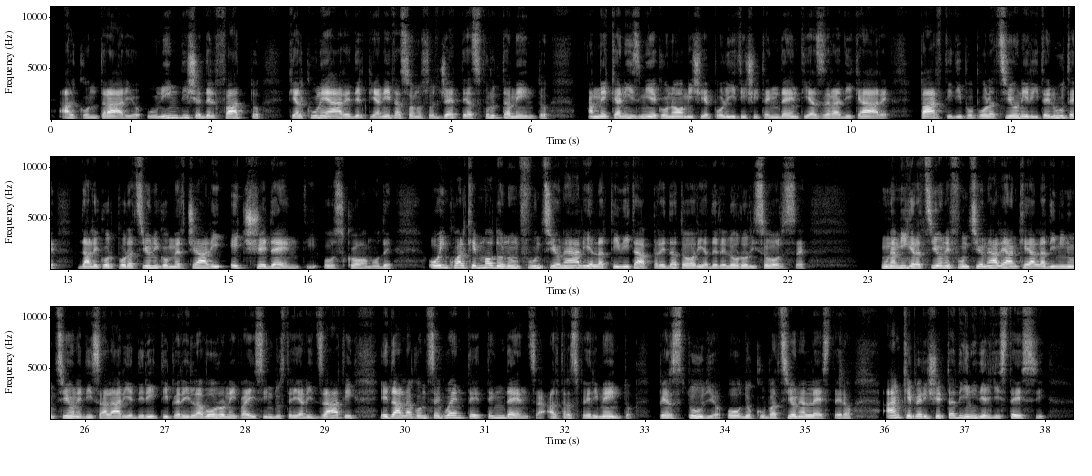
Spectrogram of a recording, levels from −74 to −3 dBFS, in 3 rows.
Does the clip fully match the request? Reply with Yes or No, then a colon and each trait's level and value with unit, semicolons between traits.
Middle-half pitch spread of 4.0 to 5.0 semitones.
Yes: average, 4.7 semitones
